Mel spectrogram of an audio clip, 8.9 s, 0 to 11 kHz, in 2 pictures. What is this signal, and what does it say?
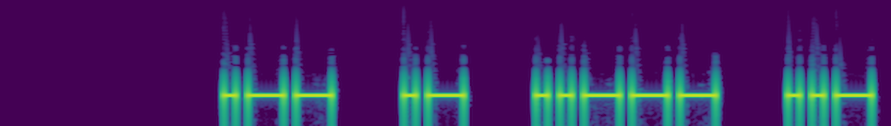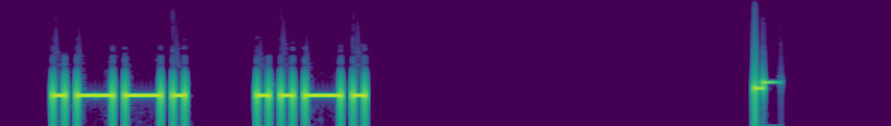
Morse code, heard as a keyed tone, about 20 wpm, spaced as for 15 wpm, 700 Hz. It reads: WA2UPF
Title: 186 Lesson 30g - Letter b - Call Signs 20wpm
